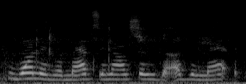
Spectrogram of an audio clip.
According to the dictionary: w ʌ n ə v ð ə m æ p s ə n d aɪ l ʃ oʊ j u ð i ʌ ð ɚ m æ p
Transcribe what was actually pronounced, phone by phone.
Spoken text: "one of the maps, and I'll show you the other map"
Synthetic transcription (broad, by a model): w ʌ n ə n ð ə m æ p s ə n aɪ l s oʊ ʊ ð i ʌ ð ɚ m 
